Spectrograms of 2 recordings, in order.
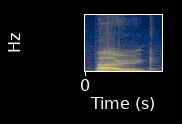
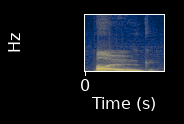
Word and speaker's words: baug: For Joseph Wright, he would interpret this as owl, owl. For Lionel Armitage, he would interpret this as all, all.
